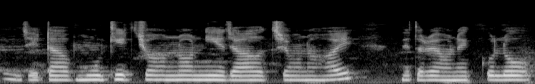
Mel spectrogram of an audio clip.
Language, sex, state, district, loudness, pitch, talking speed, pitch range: Bengali, female, Odisha, Khordha, -15 LUFS, 205 Hz, 110 wpm, 200-210 Hz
